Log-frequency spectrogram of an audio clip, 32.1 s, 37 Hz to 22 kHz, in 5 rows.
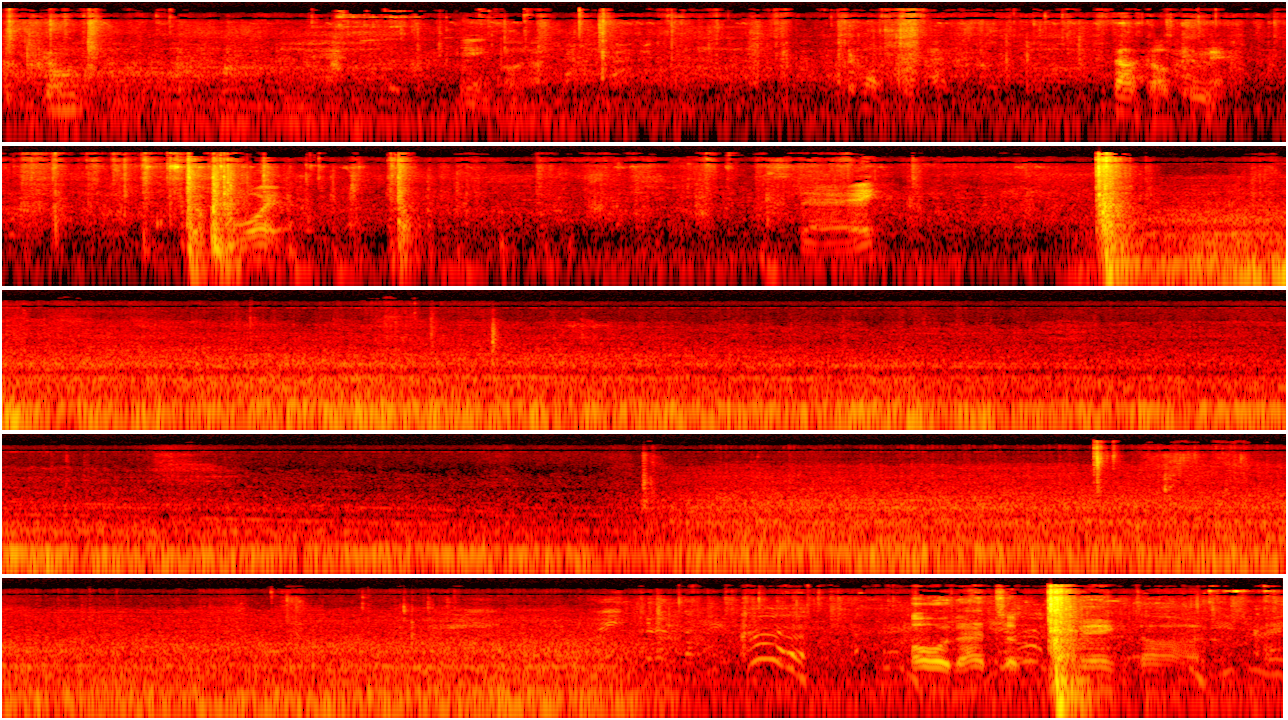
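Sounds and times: car road and engine rumble: 0:11.7 - 0:32.0.

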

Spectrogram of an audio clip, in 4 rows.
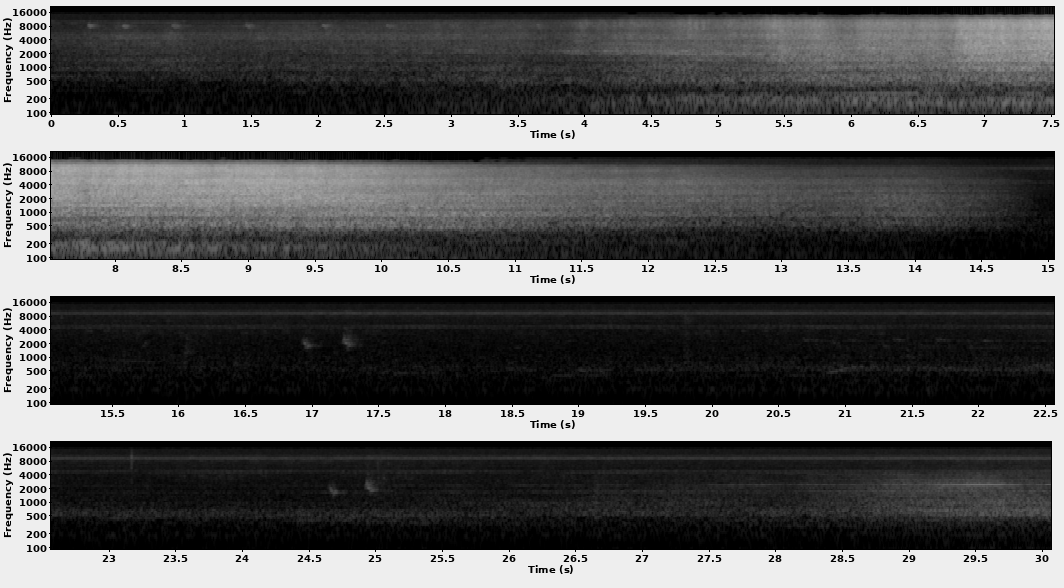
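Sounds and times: jet engines roaring: 0:00.1 - 0:14.8, 0:26.2 - 0:30.0.

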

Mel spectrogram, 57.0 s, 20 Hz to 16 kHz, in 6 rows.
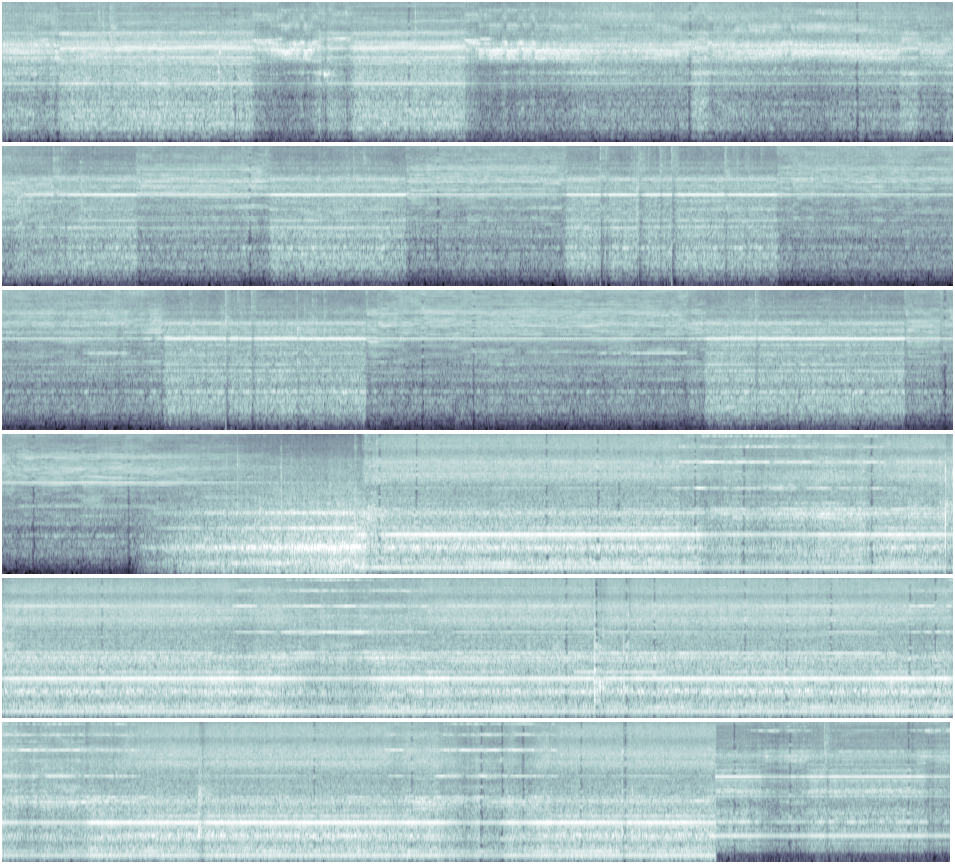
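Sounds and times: bandsaw cutting a board: 0:00.0 - 0:57.0
drum sander whining: 0:29.9 - 0:54.7.

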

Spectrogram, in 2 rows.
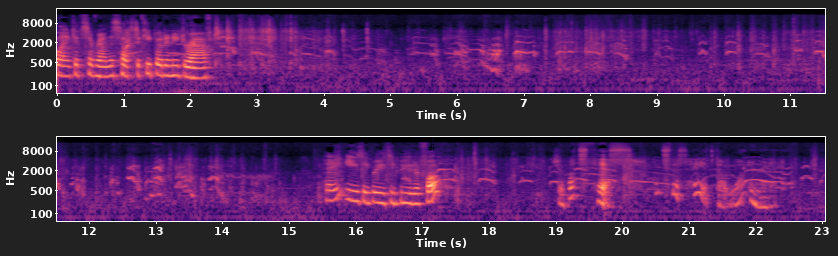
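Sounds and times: puppies whining and whimpering: 0:00.2 - 0:15.0, 0:15.7 - 0:23.0.

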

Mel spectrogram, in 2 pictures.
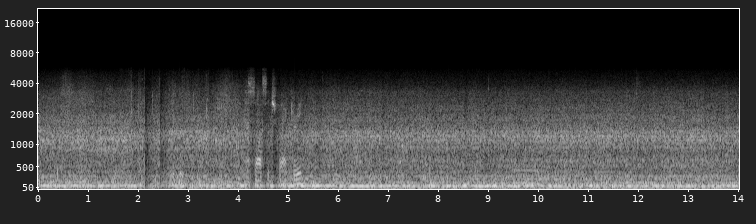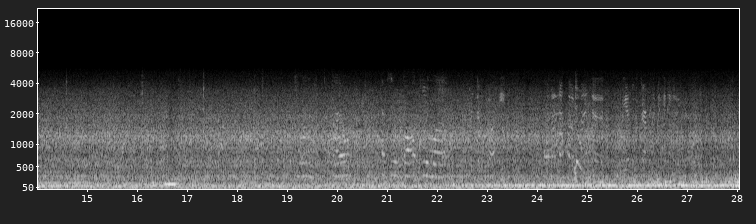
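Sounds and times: train coach rumble with low hum: 0:00.0 - 0:28.0
low bump: 0:16.0 - 0:17.6.

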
